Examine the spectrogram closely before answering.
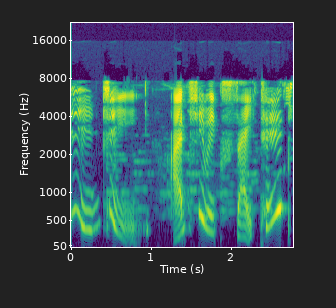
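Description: A put-on character voice sits at an extremely high pitch. The delivery is fairly slow.

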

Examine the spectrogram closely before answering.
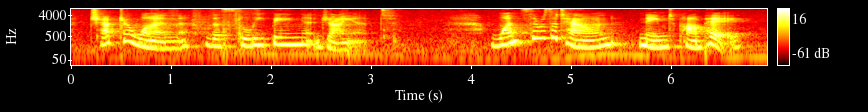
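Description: Somewhat breathy, a woman talks at a very slow pace with lively intonation. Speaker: teacher. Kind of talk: reading aloud to children. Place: home room. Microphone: webcam.

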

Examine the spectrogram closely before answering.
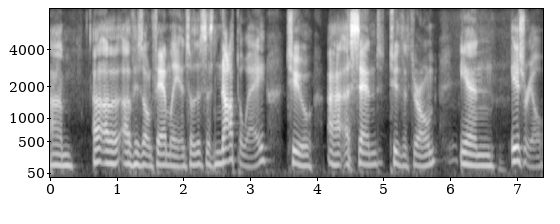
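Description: A man's fairly high voice at a fairly slow pace, with fairly even intonation against a quiet background. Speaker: podcast co-host, Bible teacher. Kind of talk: casual discussion of a Bible passage. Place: home room. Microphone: studio mic.

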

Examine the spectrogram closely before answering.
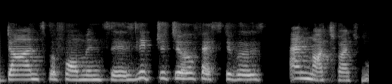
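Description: There's a woman's voice here. It carries a somewhat breathy quality. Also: quiet background. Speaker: arts organization host. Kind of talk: online event introduction. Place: home room. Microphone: webcam.

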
